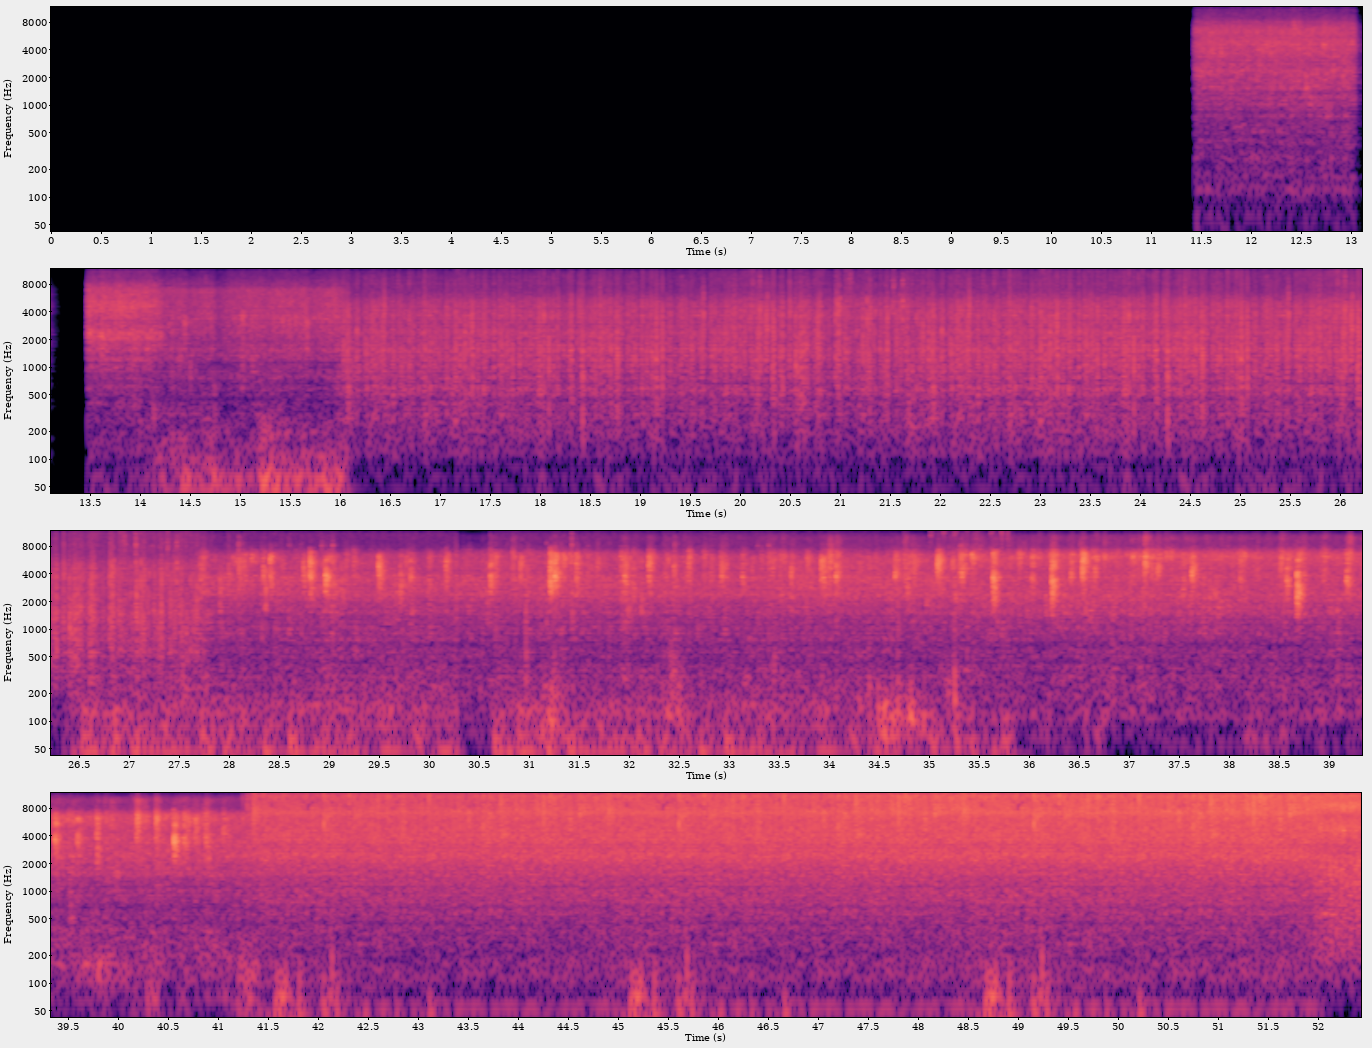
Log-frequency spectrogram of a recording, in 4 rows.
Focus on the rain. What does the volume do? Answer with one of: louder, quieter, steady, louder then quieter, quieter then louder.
louder.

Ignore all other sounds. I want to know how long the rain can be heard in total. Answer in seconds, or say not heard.
41 s.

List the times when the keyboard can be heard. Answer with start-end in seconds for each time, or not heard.
26.4-36.0.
